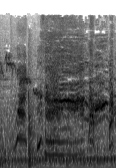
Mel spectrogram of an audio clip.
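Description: A shrill, high-pitched cry: a few short curving calls, then one high note held for about a second near the end.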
